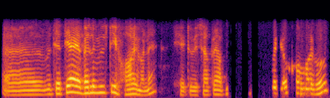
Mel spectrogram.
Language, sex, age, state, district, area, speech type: Assamese, male, 30-45, Assam, Sonitpur, rural, conversation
